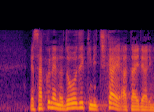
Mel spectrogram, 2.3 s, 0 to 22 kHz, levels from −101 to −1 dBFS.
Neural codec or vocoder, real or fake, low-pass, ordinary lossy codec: none; real; 7.2 kHz; AAC, 32 kbps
